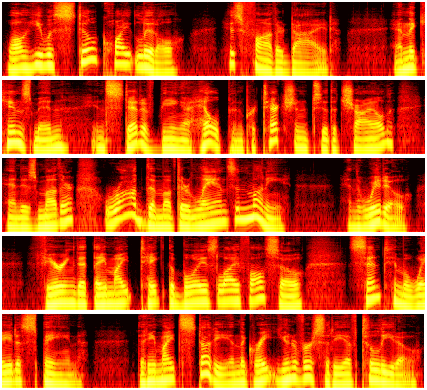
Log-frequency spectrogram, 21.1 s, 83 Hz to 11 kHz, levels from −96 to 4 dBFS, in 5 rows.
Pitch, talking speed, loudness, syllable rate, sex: 135 Hz, 165 wpm, -18 LUFS, 4.6 syllables/s, male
